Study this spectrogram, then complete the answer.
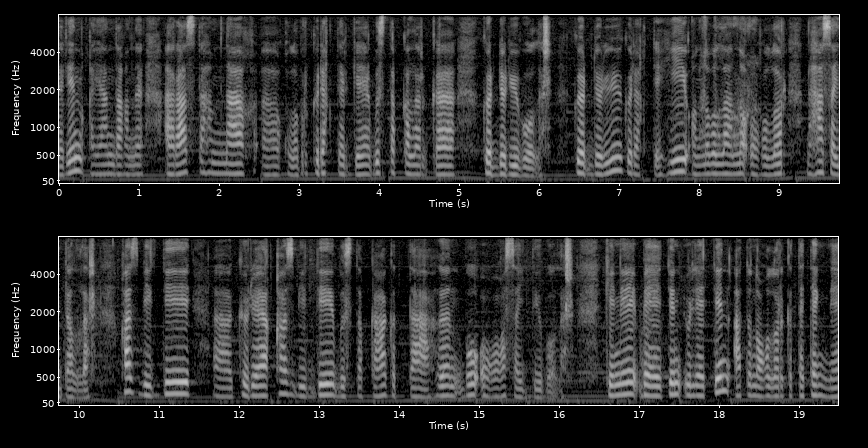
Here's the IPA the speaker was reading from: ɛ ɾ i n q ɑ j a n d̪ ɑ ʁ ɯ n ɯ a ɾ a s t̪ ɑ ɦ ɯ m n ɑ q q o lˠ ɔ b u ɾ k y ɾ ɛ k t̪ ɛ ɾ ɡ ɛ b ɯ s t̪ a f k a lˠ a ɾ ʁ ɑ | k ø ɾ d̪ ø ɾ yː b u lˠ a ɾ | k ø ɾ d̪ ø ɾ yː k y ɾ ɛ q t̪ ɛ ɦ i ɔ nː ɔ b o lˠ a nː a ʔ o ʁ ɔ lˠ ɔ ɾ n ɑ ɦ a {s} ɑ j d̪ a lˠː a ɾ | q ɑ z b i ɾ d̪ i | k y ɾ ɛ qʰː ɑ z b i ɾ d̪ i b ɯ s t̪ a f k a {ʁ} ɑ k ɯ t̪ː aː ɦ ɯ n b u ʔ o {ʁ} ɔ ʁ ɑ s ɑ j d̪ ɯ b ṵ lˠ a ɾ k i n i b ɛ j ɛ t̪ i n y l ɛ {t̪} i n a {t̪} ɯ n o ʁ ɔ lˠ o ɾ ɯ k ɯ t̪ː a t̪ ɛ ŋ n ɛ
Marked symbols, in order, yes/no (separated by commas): yes, yes, yes, yes, yes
